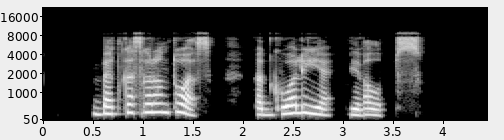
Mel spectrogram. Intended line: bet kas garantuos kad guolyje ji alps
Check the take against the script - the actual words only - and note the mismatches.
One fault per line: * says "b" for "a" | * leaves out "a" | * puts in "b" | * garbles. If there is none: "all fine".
all fine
